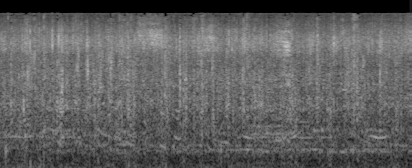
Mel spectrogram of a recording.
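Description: Many runners' footsteps overlapping in a steady, dense stream as a large pack of race runners passes close by, with indistinct voices mixed in.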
